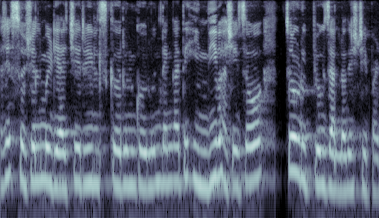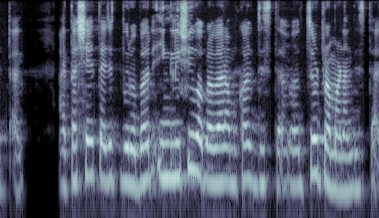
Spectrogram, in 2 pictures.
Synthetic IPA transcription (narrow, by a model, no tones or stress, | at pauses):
t̪əɕẽsoɕəlmiɽijat͡ɕeɾilskəɾuːnkəɾuːnt̪̬ɛ̃ŋkat̪̬eɦind̪iːbʱaɕet͡sɔt͡soɽupjoɡd͡zalɔd̪iɕʈiːpəɽt̪at̪̚ | at̪əɕẽt̪jat͡ɕat͡sbəɾobəɾiŋɡliɕuːbaɡaʋaɾamkad̪ist̪at͡soɽpɾəmaɽ̃ãnd̪ist̪a̰t̪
